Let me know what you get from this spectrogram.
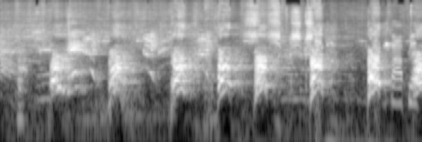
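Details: Leo, a German Shepherd guarding the gate as a herd of sheep walks past the house, barks fiercely: about eight sharp, loud barks in quick, uneven succession, with a person's voice now and then.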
